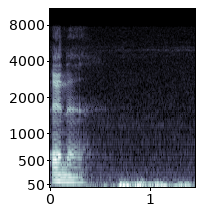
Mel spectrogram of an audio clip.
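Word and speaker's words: أنا: kal hükmü vaciptir ve ene la ene de yine Medi munfasıl vardır aslında Ena Medi Tabii gibi görünse de enı uzatmıyor ene bir zamirdir ve ene zamiri bu şekilde dokunur Ena değildir Bu yüzden burada meddi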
